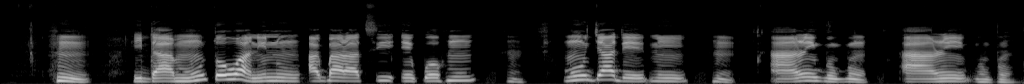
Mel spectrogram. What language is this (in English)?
Yoruba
